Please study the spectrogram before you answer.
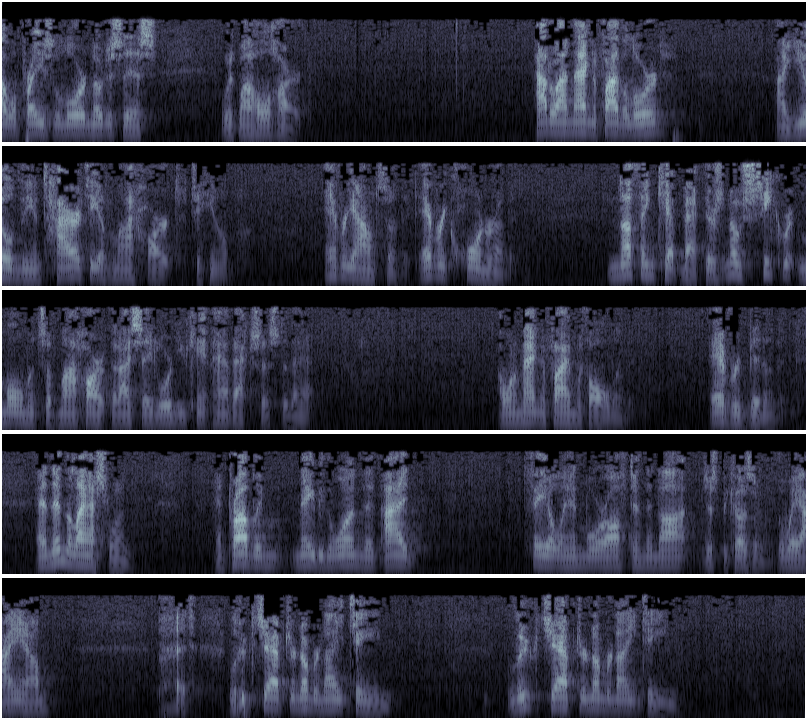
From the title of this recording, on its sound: Ketha Heights Baptist Church ~ Live Broadcast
